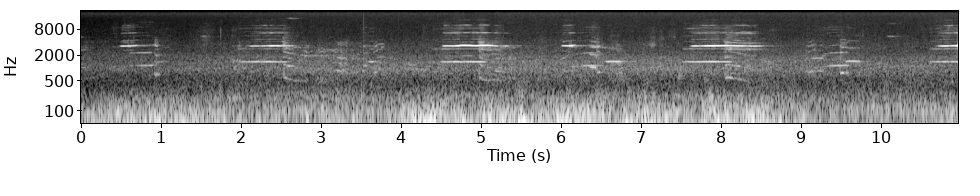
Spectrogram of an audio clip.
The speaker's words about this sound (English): The sound of swing slowly wakes me from my thoughts, and I open my eyes.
